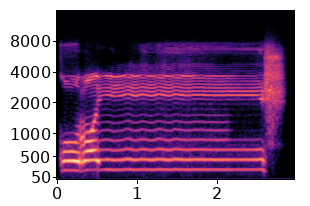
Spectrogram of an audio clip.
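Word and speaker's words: قريش: উচ্চারণ কিন্তু কাছাকাছি থাকবে, তো এখানে যদি আমি এইভাবে বলি কু রই তাহলে কিন্তু কফটা একটু দূরে থাকবে, তো কফটাকে দূরে রাখা যাবে না, কফটাকেও বাকি উচ্চারণের সাথে মিলিত রাখতে হবে, কুরাইশ কুরাইশ কুরাইশ, লিলাফি কুরাইশ লিলাফি কুরাইশ।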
